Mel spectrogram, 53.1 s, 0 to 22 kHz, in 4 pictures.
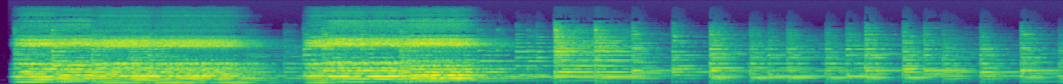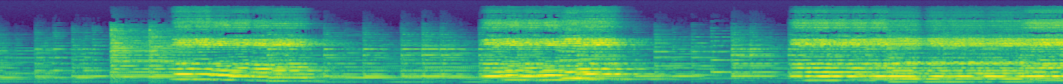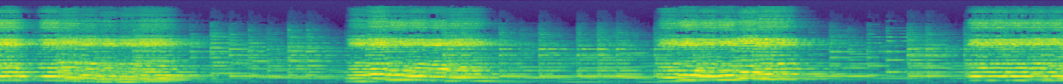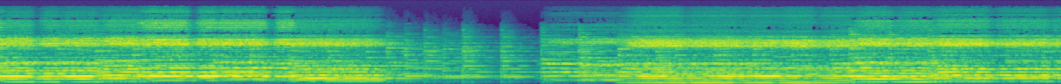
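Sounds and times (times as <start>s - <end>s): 
piano: 0.0s - 53.1s
male choir singing: 0.1s - 6.4s, 15.3s - 17.8s, 19.2s - 21.5s, 23.1s - 29.2s, 30.9s - 33.2s, 34.7s - 37.1s, 38.6s - 45.0s, 46.7s - 53.1s.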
